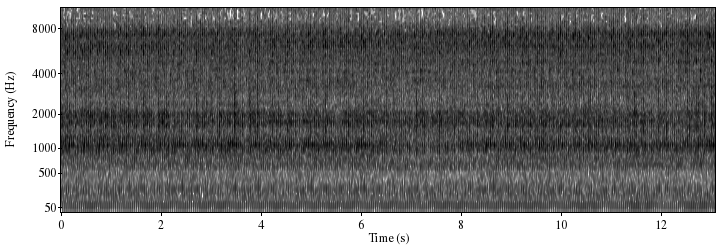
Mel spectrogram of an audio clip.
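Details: 1954 Ferguson TE20 (TEF) diesel tractor idling after a heater-plug-assisted cold start, unstarted about three weeks, heater plug rewired with heavier wire; steady, even idle with loud rattly clatter typical of this old engine, holds speed smoothly: normal diesel idle.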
